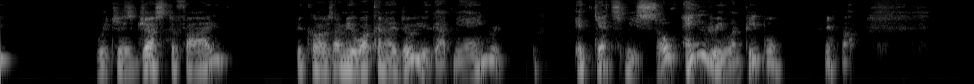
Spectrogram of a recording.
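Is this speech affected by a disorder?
No.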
